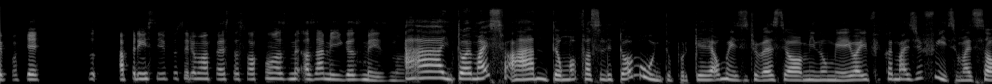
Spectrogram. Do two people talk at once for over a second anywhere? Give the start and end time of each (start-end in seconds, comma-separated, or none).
none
